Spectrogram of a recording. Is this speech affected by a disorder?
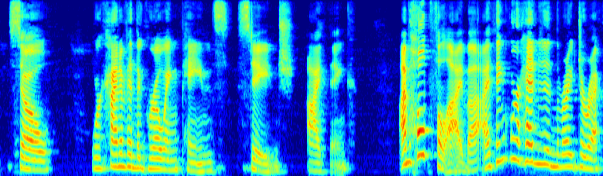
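Yes: bilateral cleft lip and palate; congenital.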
